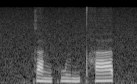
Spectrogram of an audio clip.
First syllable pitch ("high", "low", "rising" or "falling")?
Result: low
